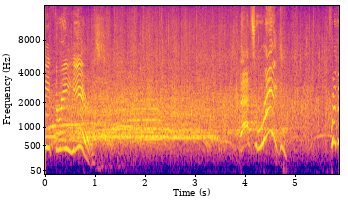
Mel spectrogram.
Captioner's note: cheering and applause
